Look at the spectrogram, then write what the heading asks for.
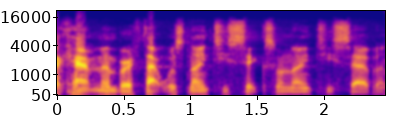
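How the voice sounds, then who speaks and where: A man with a southern English accent speaks with vocal fry and a bright, sharp tone. The sound is dry and close, with no echo. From Isle of Wight, southern England. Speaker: oral history interviewee. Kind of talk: oral history interview. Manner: conversational.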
